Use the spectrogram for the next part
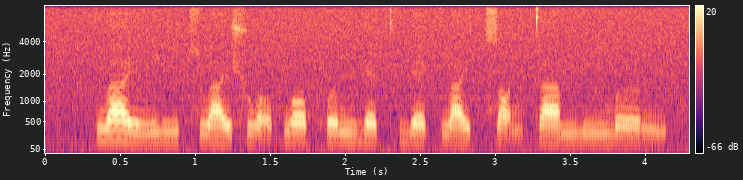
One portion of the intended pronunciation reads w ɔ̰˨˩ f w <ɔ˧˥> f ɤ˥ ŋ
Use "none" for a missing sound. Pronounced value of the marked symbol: ɔ˥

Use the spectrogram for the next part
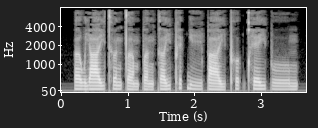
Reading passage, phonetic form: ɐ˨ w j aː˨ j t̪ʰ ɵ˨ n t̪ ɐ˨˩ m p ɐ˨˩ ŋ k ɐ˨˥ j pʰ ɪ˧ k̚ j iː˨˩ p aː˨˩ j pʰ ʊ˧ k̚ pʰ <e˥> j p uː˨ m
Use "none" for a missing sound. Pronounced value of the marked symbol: e˧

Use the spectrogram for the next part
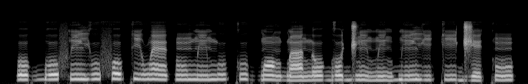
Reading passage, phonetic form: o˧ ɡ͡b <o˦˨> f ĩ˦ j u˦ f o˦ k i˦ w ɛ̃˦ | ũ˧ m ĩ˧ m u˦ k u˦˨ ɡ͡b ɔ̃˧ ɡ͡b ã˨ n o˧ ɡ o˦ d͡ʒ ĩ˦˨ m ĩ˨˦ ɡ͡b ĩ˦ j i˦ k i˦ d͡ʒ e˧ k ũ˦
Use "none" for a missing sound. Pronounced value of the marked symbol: o˦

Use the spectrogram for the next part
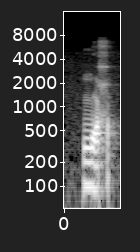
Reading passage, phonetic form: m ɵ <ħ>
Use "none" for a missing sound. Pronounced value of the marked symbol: ħ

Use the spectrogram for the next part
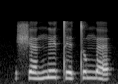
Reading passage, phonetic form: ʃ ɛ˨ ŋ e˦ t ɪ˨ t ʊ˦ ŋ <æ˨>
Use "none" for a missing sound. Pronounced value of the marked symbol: ɛ˨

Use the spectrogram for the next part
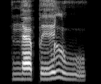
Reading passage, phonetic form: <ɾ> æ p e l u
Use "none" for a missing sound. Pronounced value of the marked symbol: n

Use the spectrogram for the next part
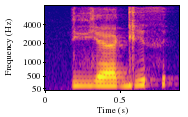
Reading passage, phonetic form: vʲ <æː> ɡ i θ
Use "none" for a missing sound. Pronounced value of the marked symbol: æː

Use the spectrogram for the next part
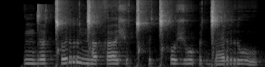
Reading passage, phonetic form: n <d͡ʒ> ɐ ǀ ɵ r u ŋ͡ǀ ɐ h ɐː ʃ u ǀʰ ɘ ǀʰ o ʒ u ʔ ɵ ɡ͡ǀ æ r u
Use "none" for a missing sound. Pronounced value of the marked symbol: d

